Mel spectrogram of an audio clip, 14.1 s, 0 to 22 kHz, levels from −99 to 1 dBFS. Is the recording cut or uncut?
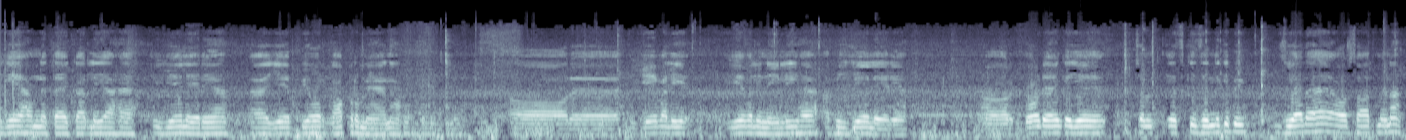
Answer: uncut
